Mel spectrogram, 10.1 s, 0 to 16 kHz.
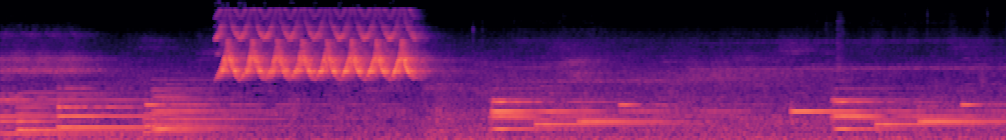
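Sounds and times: soft keyboard background music: 0.0 - 10.0.

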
